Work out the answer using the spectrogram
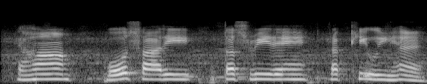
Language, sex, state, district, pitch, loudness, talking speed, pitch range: Hindi, female, Haryana, Charkhi Dadri, 235 Hz, -14 LUFS, 100 wpm, 230-245 Hz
